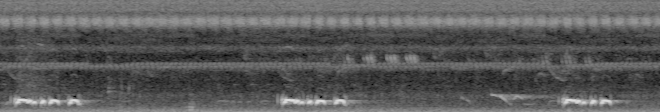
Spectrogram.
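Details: Zebra dove used as a decoy near shops to draw in wild doves, repeating a quick burst of four or five purring coo notes about every two and a half seconds, with a faint distant whistle.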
